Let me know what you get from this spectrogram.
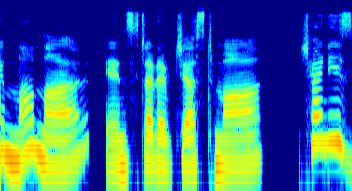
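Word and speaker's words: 妈妈: The pronunciation mama uses a high flat tone repeated twice, like a child's clear, loving call to their mother.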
